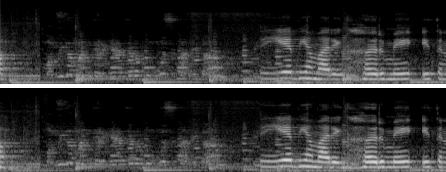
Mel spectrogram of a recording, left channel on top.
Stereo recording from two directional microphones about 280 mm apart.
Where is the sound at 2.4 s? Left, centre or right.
Centre.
